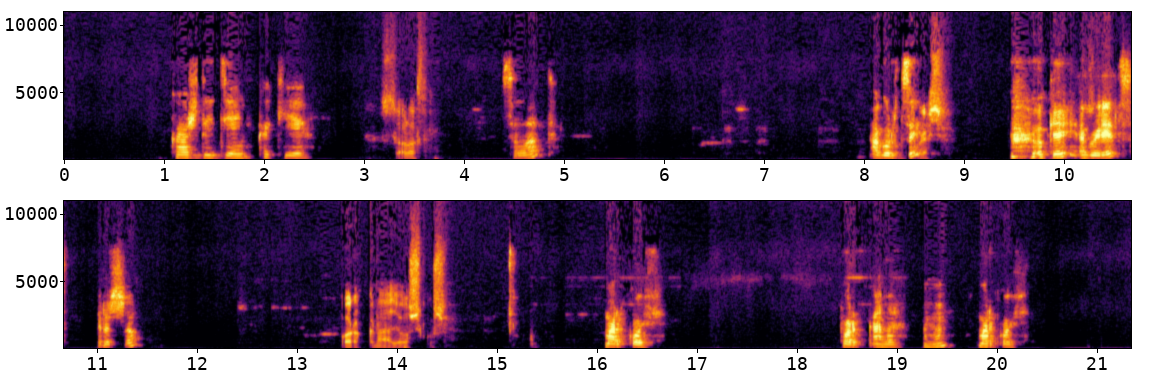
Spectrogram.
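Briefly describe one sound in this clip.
A young woman speaks calmly and slowly over an online call, pausing between phrases.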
